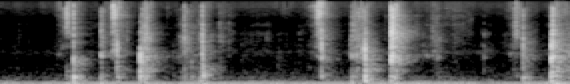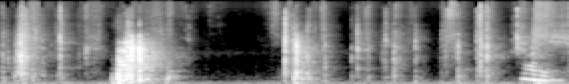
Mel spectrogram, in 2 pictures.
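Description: Tarot cards being shuffled by hand, a run of crisp riffling and flicking bursts with short pauses between, close and fairly quiet, with someone speaking intermittently between the shuffles.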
